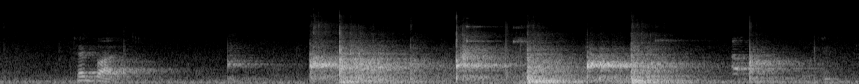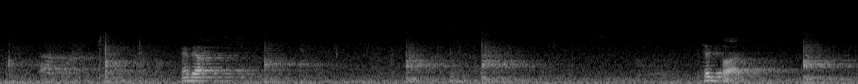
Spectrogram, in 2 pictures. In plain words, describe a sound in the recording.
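Young boys shout and call out to each other in a large echoing hall.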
